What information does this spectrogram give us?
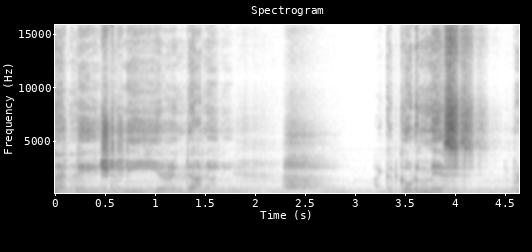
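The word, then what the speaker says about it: D'ni: Dunny is spelled D''Ni.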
